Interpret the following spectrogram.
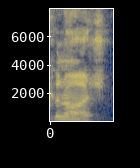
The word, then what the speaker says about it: Kanosh: And the proper pronunciation for that town is called Kenosha. K-A-N-O-S-C-H. Kenosha, Utah.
